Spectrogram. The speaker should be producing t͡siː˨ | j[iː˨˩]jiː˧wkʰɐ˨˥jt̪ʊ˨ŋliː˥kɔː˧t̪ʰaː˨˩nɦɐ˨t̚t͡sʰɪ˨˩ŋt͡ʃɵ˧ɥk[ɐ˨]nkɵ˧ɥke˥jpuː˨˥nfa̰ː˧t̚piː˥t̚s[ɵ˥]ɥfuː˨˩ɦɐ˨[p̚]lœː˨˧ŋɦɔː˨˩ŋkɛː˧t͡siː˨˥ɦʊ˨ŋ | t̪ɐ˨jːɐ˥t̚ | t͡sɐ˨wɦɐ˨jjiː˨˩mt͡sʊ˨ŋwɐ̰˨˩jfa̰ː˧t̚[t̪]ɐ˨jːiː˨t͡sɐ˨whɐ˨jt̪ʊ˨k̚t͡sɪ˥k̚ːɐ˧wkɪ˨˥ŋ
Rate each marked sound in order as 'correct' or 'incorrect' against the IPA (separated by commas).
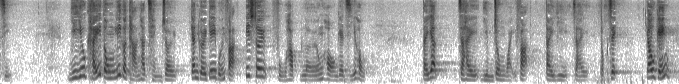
correct, incorrect, correct, correct, correct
